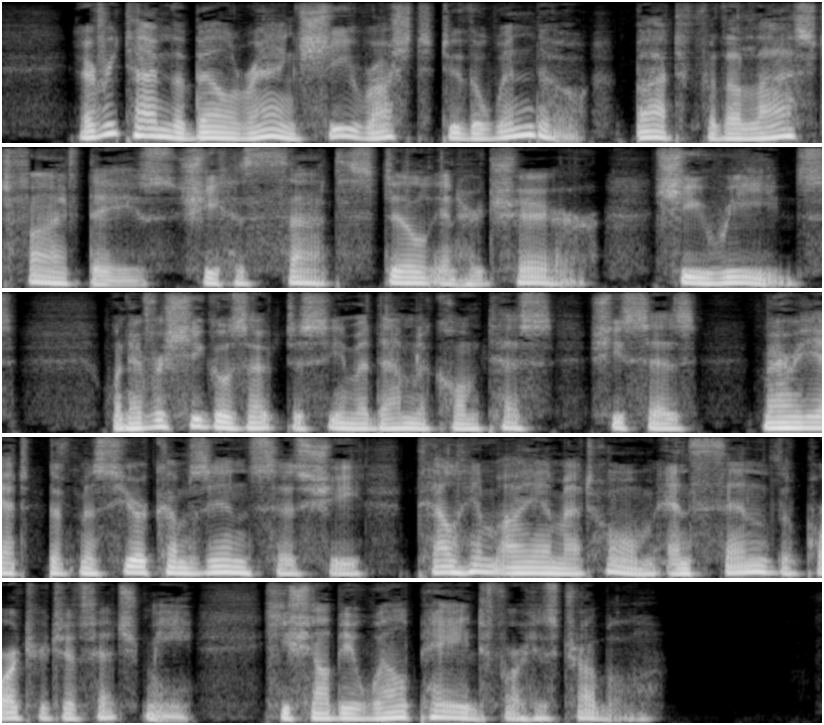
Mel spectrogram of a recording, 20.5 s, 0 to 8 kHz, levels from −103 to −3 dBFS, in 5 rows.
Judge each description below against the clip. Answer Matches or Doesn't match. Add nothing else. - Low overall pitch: Matches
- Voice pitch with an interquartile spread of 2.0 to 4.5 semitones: Matches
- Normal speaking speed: Matches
